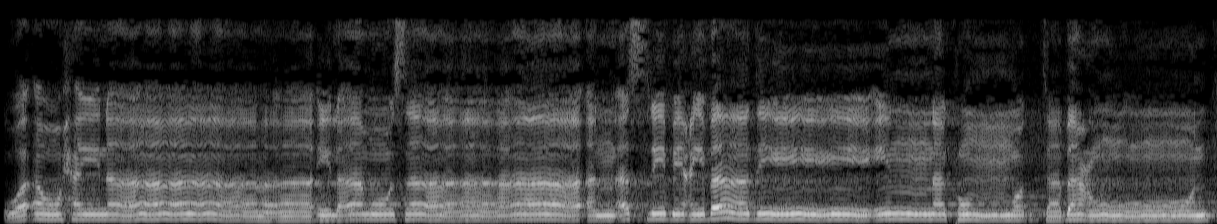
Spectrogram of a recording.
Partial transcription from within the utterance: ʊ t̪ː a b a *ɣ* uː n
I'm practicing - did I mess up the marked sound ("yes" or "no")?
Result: yes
